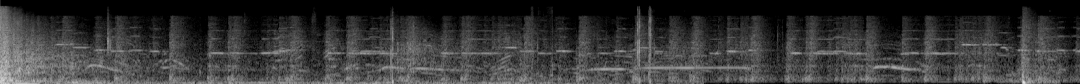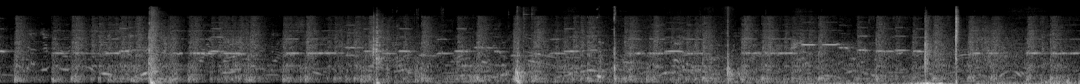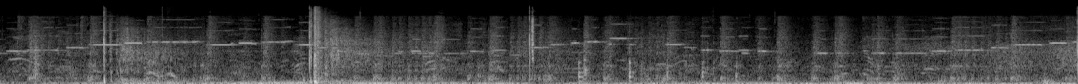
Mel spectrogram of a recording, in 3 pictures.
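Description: A muzzle-loading field cannon firing a blank charge right at the start, a single loud boom. Then about five scattered rifle-musket shots at irregular intervals, under a high, stepped tune like a fife playing on.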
